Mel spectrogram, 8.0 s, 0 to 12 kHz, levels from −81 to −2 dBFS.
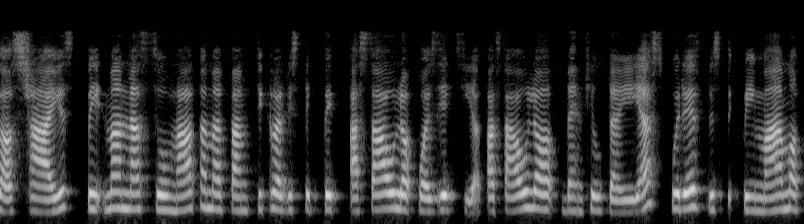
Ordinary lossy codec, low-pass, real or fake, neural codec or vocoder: AAC, 64 kbps; 7.2 kHz; fake; codec, 16 kHz, 0.5 kbps, FunCodec, trained on LibriTTS, 25 frames a second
